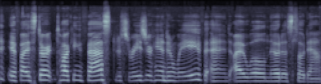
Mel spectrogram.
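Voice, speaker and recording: A woman with a plain, everyday voice speaks at a fairly slow pace, and the sound is dry and close with no echo. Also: medium pitch for a woman, fairly even intonation. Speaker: researcher. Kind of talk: lecture.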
